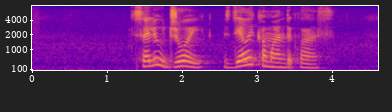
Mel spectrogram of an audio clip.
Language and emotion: Russian, positive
